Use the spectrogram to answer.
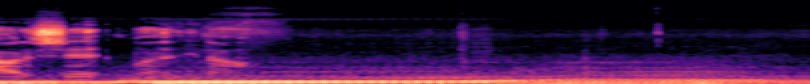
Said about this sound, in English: my car is loud as shit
